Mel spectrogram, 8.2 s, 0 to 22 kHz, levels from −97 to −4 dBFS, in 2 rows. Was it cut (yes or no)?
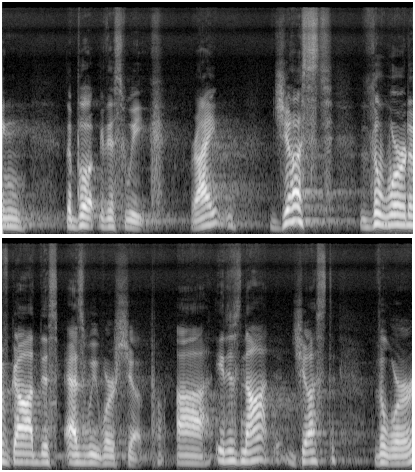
yes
